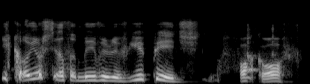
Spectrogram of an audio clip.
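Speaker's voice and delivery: put-on smarmy Edinburgh accent. Venting about smarmy online commenters, the speaker does a mock commenter, Edinburgh accent. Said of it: "your complaint comment voice ... sounds like you're from Edinburgh".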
